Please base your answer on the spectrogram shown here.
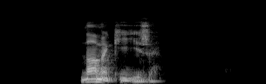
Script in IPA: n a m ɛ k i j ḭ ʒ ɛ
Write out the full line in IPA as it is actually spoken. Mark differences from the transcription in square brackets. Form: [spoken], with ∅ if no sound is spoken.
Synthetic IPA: n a m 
